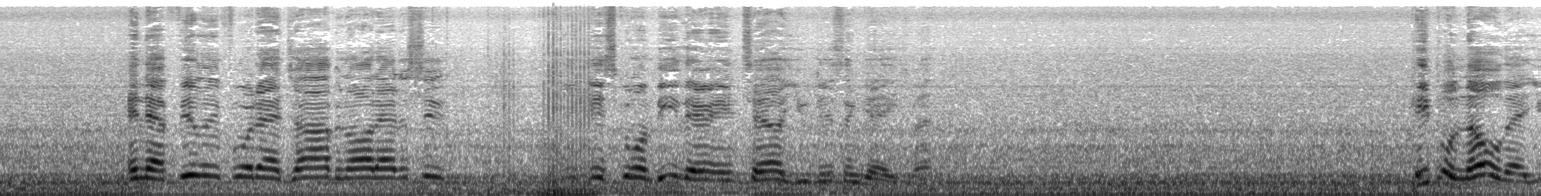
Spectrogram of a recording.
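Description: A man speaks close by, in short bursts.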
